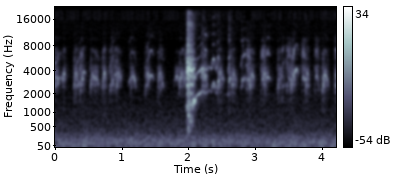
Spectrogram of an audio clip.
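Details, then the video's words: Kingfisher calling in a quick run of high, scratchy chirps, with a brief louder sweeping note and a sharp clap partway through before the rapid chirping carries on. "burung tengkek"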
